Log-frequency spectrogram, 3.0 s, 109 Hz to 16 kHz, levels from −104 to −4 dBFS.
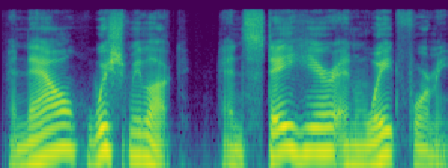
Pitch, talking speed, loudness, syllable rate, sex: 135 Hz, 240 wpm, -17 LUFS, 4.8 syllables/s, male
